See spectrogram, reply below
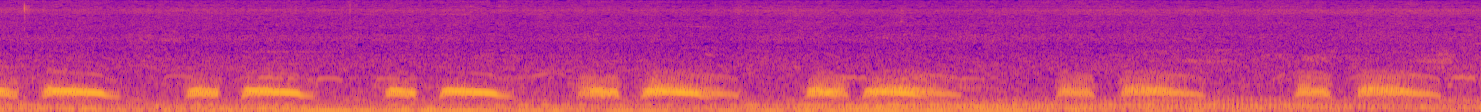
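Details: Spotted dove out for training, calling against a distant wild spotted dove it eventually drives off; repeated two-note coo phrases, a short note then a longer downslurred one, rhythmic over a deep hum.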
